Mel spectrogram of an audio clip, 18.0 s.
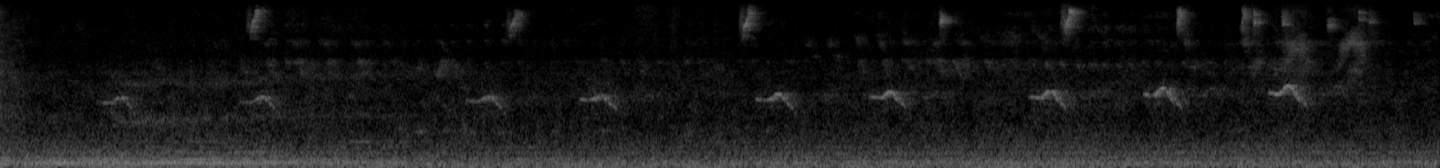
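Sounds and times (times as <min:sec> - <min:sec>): low background hum: 0:00.0 - 0:18.0
rising and falling bird call: 0:01.3 - 0:02.2.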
